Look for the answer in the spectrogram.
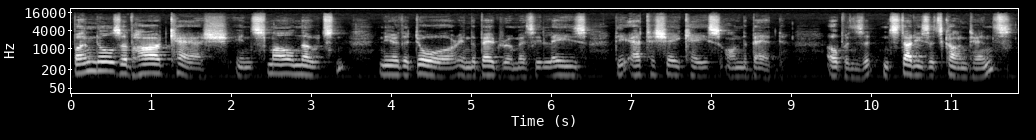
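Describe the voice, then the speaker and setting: Medium-pitched male radio drama narrator. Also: steady tone, takes it slowly. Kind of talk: scripted narration of stage directions, radio drama.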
